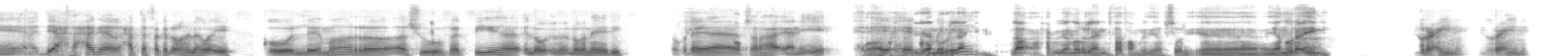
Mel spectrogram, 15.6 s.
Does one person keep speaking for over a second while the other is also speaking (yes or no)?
yes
